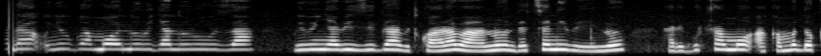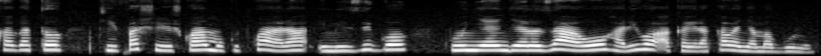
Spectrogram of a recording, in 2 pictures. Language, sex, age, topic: Kinyarwanda, female, 50+, government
